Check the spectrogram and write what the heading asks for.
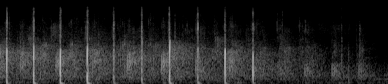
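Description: A short burst of audience applause for people just presented with certificates: about ten crisp, evenly spaced claps in a steady rhythm, then trailing off into quiet ambience with no talking.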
